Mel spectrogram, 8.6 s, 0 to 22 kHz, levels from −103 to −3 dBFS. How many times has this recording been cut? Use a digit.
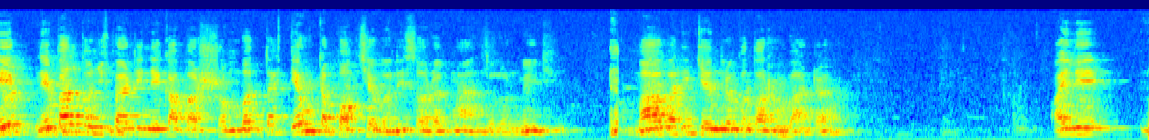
1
